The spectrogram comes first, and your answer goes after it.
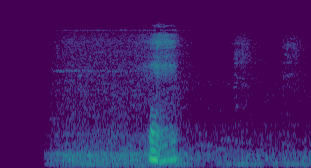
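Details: Sleeping Beagle puppy snoring: one raspy, snorting breath swells midway and fades, with softer breathing around it over a steady low hum.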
